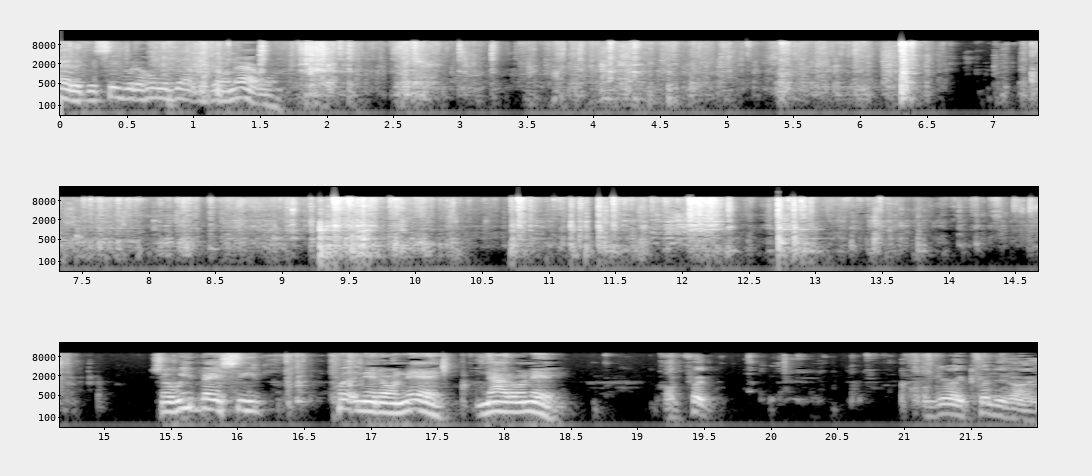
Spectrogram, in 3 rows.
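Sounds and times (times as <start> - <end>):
objects clattering and scraping: 0.0 - 15.0, 16.2 - 17.0.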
